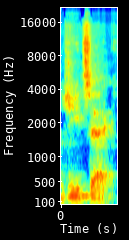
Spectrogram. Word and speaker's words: Dzicek: So, Polish, it's pronounced G-Tech. So, the DZ makes a G noise, the C makes a TZ noise.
